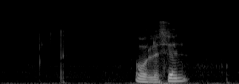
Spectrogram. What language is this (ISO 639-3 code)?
nor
